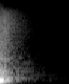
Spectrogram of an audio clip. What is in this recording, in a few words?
Roll Em, Yamaha DTXpress-II snare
